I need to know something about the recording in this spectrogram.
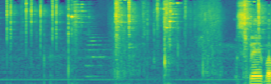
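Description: A metal brake part clicks and clanks as it is taken off.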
